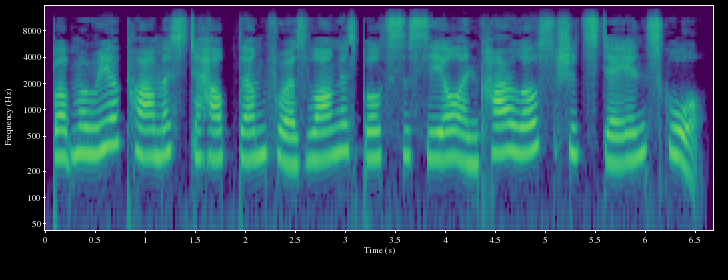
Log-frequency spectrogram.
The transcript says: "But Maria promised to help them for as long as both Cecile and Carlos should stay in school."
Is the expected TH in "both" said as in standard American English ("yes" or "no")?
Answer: yes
